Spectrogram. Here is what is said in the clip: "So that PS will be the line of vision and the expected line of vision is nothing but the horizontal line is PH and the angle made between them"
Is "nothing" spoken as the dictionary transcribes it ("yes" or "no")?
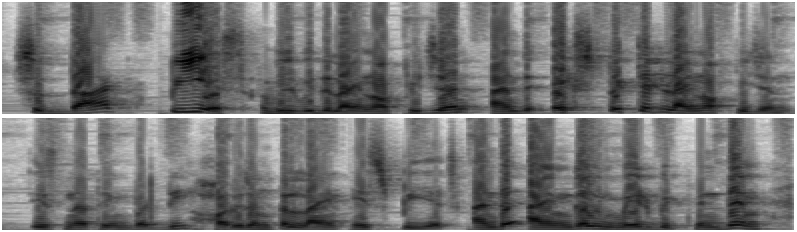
no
